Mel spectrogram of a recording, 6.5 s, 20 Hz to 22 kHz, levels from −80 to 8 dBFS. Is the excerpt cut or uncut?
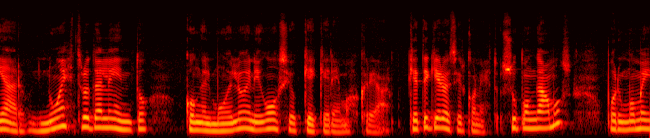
cut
